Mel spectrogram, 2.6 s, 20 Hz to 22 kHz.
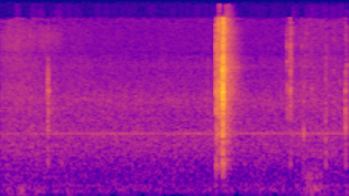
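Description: A Zorki 4 film camera fires its shutter once, a single sharp metallic click up close, with a few faint ticks of handling around it in an otherwise quiet room.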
